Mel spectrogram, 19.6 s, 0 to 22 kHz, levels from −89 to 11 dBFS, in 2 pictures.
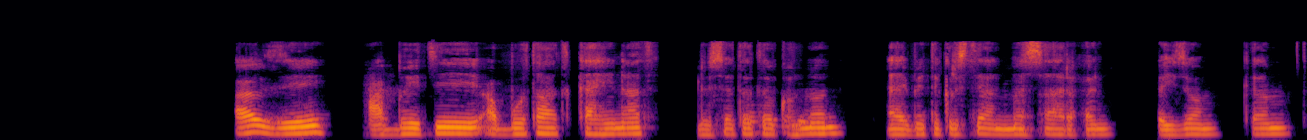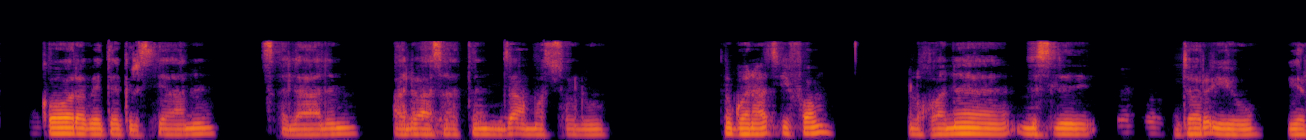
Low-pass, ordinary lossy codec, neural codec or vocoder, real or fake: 7.2 kHz; AAC, 32 kbps; none; real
